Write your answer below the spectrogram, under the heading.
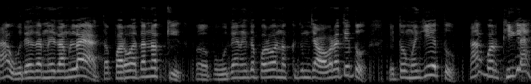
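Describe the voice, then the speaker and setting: A cartoonish character voice from a woman, extremely high in pitch, with ordinary pitch variation and a very fast pace. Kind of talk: village comedy cartoon voice. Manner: haggling, secretive.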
